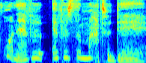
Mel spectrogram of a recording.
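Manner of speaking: whispering. Storyteller voicing a wife stepping in on her teary husband at night, whispering. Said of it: "She kind of whispers to him".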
